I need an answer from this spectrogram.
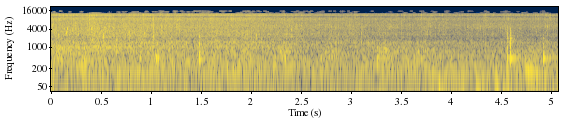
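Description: Freshly blended wet paste of onion and lemongrass sizzling in hot oil in a wok as it is poured in and stirred with a wooden spatula. The sizzle eases slightly as the oil cools under the paste, and the spatula knocks against the pan a couple of times near the end.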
